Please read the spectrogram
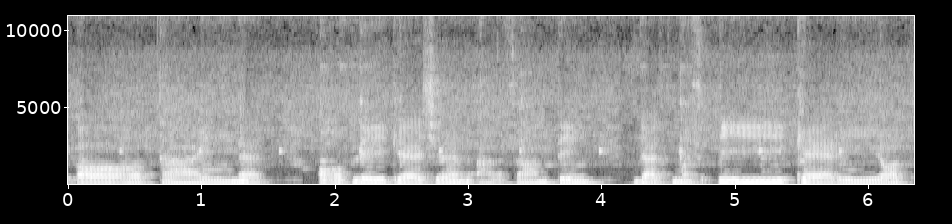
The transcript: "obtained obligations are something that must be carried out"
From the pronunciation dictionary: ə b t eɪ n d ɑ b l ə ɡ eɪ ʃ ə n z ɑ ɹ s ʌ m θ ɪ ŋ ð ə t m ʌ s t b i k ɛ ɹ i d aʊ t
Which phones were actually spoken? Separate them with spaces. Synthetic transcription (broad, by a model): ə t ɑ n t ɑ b l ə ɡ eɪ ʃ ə n ɑ ɹ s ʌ m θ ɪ ŋ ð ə t m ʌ s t b i k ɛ ɹ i ɔ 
